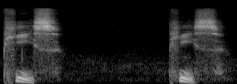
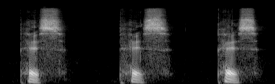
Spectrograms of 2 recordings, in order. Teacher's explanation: the pronunciation is p very long e and s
